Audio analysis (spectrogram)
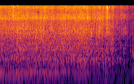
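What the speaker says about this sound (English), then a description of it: "At first, you add water to an empty bottle." Water gushes steadily into an empty bottle as the first step of making emulsion paint, a loud, continuous pouring rush that thins slightly toward the end.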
